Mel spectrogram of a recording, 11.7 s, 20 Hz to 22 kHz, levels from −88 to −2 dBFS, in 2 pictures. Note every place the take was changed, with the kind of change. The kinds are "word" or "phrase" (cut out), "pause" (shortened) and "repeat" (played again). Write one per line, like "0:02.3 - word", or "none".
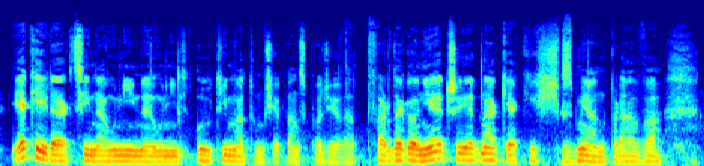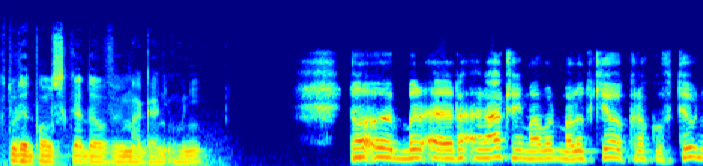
0:04.7 - word
0:06.1 - word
